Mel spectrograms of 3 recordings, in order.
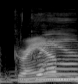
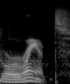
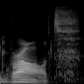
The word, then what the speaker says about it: Grant: a coffee nym, but Grant is surprisingly hard for people to remember. Yeah, The Graham? No, it's not. yeah. It's Grant. Yeah. Grant. Or as the British say, Grant.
